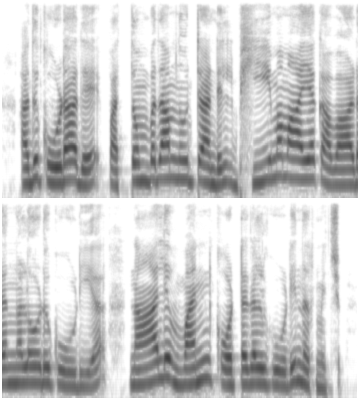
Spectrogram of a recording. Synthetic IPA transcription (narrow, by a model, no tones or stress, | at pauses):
ɐðɨkuːɽaːðe̞pɐt̪ːo̞mbɐðaːmnuːtːaːɳɖilbʱiːmɐmaːjɐkɐʋaːɽɐŋːɐɭo̞ːɽukuːɽijɐ | naːlɨʋɐnko̞ːʈːɐɣɐɭkuːɽinirmit͡ɕːu̥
